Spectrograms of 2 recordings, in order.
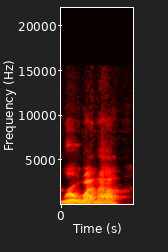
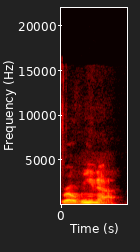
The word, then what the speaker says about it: Rowena: chose it and uh when people pronounce it Rowena I look at them I'm like no it's Rowena so and I will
